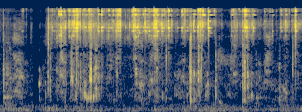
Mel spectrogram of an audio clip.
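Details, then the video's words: Excited dog at a dog park, letting out quick high whimpers and short sharp barks, several bursts a second apart, over constant outdoor hiss and low background rumble. "Dog Goes Crazy At Dog Park"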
